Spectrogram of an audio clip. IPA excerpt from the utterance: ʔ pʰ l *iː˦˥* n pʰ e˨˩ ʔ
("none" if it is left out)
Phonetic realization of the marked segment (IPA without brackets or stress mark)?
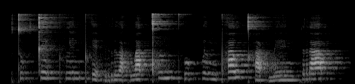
i˦˥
